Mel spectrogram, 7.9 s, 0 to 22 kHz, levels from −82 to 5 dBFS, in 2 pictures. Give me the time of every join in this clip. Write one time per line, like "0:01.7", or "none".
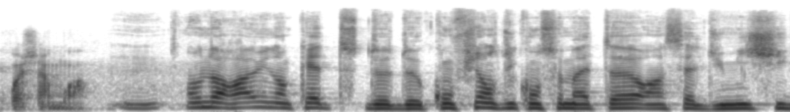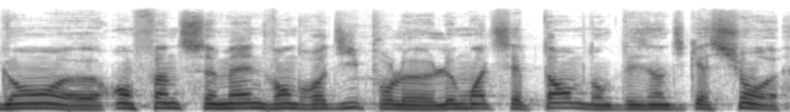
none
